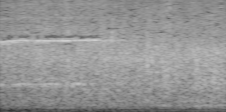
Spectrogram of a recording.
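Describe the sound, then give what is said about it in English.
Loud, dense applause from a Democratic audience at a New Hampshire dinner, after Democratic leader Hakeem Jeffries spoke about George Santos no longer being a member of Congress; a steady wash of many hands clapping at once with no individual claps standing out, sustained throughout; a faint high steady tone runs underneath for the first part. “that's the biggest applause he's ever gotten before a Democratic audience.”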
